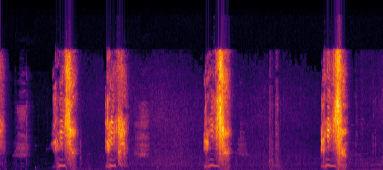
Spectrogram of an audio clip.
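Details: Female streamer's character in a GTA roleplay stream sneezing nonstop for about two minutes: four sharp sneezes in quick succession, each with a brief intake before it.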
